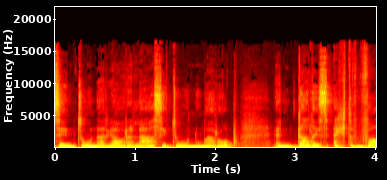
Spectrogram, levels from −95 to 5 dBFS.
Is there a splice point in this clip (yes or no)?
no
